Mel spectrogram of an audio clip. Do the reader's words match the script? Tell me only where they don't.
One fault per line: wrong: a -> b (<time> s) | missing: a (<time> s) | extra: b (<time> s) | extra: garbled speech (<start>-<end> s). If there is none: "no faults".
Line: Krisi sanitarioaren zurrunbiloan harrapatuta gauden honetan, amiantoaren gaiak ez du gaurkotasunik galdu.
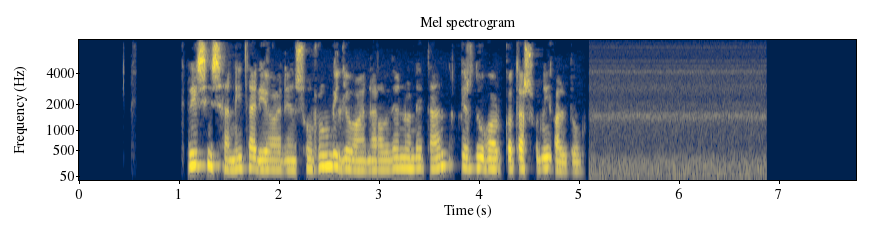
missing: harrapatuta (3.0 s)
missing: amiantoaren gaiak (3.7 s)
